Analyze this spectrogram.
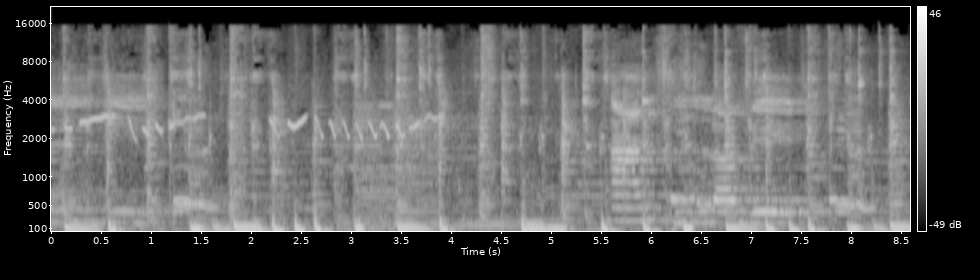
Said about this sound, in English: Birds.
